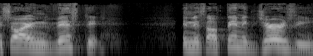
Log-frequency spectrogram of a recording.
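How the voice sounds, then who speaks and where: In a strong Texan accent, the speaker talks at a fairly quick pace with an animated, bright, sharp tone and ordinary pitch variation, on a very clean recording with a silent background. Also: man. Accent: Texan, heavy twang. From Texas. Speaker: pastor. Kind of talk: sermon. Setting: church. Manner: animated, casual.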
